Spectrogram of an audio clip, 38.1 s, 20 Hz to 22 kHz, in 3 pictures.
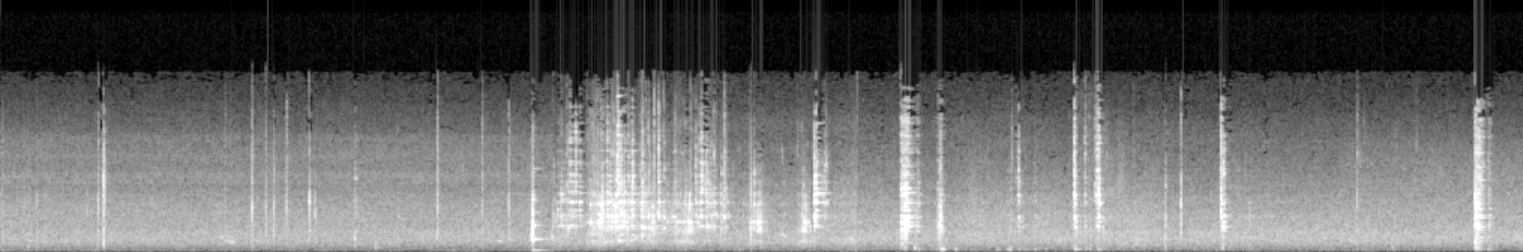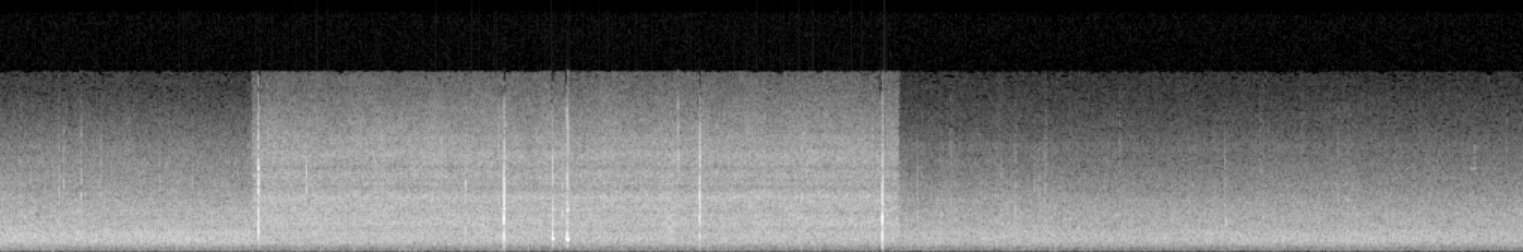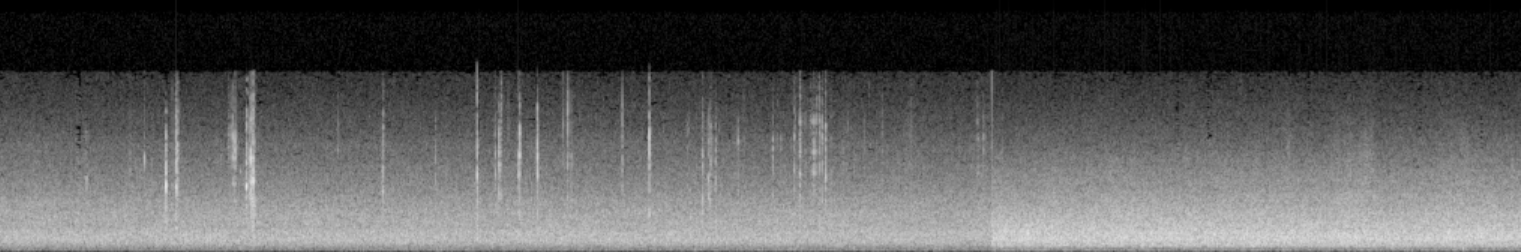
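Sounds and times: campfire crackling: 4.3s - 7.6s, 14.8s - 20.2s.

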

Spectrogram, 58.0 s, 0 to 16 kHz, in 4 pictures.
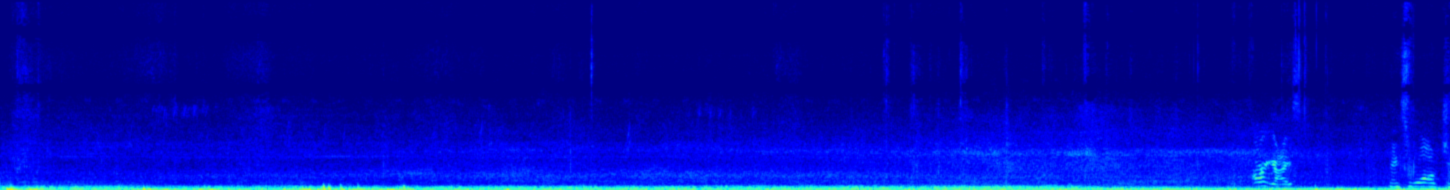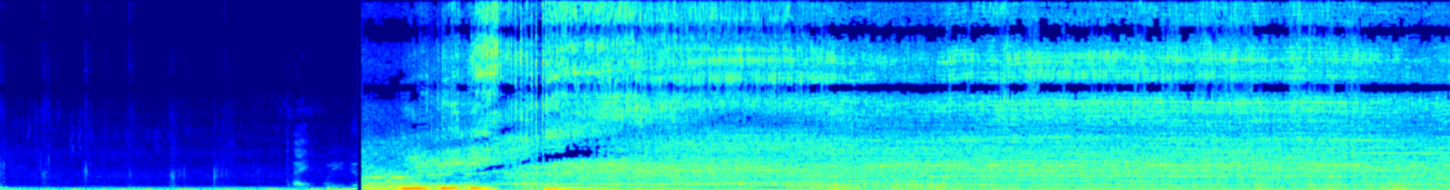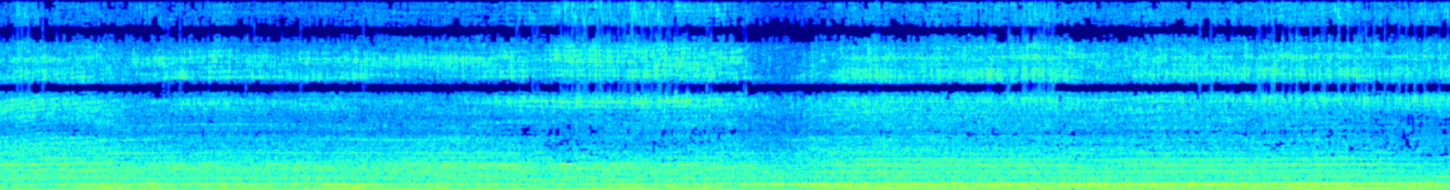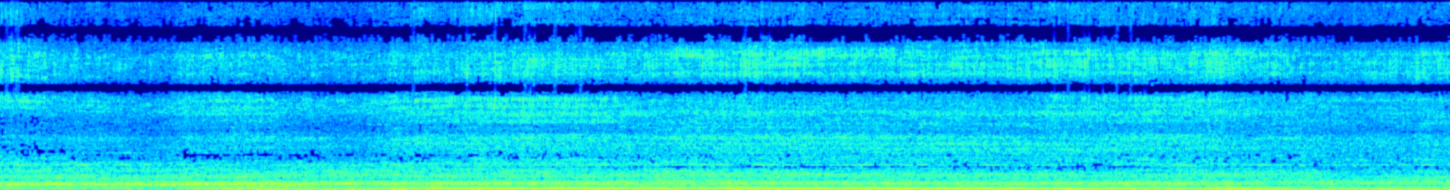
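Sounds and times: air rushing from nozzle: 18.1s - 58.0s
leaf blower engine running: 18.1s - 58.0s.

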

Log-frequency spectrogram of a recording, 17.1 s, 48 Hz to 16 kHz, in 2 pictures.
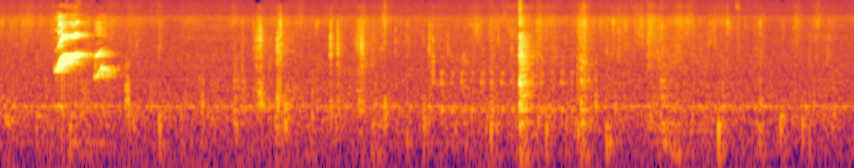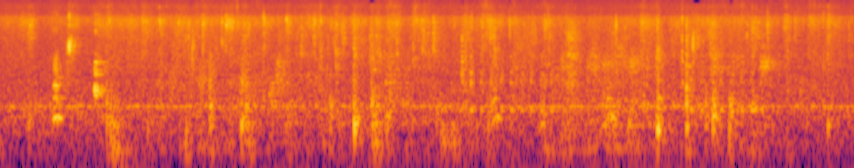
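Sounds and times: puppies rustling on bedding: 0.0s - 17.0s
puppy squeaks: 0.6s - 1.3s.

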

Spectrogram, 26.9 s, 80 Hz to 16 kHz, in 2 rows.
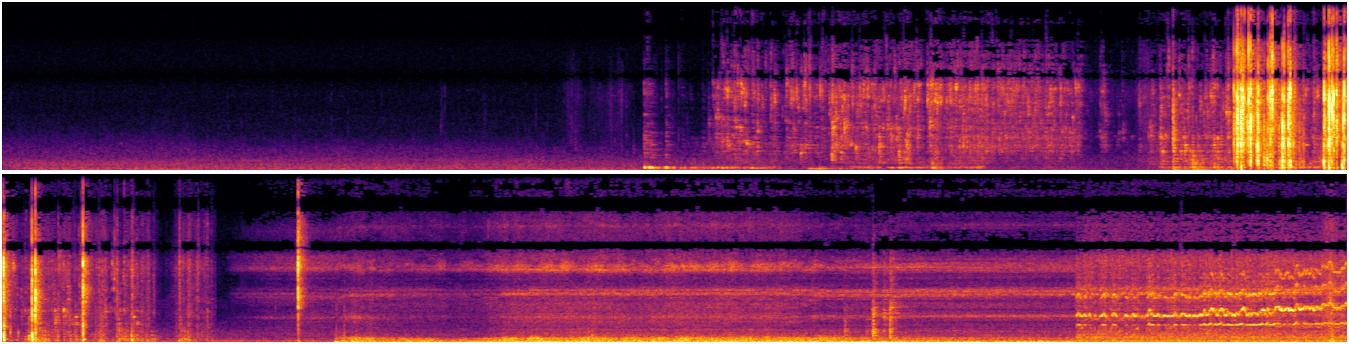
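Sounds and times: water pouring into metal kettle: 6.4s - 15.5s
gas burner rushing: 12.2s - 26.9s
clatters and knocks: 12.3s - 15.6s.

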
